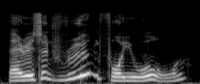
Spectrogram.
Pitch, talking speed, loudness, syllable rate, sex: 230 Hz, 180 wpm, -15 LUFS, 4.6 syllables/s, female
